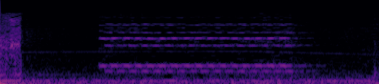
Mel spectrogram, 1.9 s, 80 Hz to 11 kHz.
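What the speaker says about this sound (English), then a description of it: "seems like a phone call" Telephone bell ringing in the Resident Evil 3 Remake game on PS4, a steady electronic ring lasting under two seconds, fairly quiet and heard alone.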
